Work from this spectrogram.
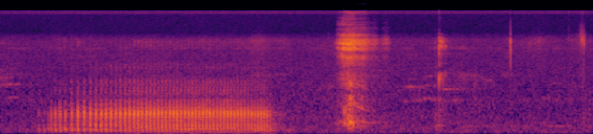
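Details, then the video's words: A pug snoring: one long rattling, buzzing snore lasting about two seconds, followed by a faint click and a soft voice in a quiet indoor room. "Pug snoring"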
